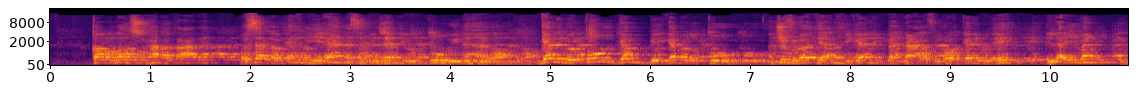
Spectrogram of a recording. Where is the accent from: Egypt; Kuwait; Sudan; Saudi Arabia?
Egypt; ويعني احنا كثير من اهل مصر لم يرى ذلك.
